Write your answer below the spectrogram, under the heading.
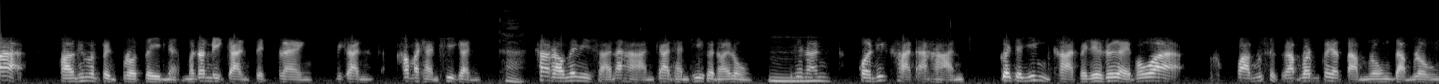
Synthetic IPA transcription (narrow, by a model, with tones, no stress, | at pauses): waː˥˩ | kʰwaː˧mt̪ʰiː˥˩ma˧npe˧npɾoː˧t̪iː˧nːi˧˩ɐma˧nt̪ɔ˥˩miː˧kaː˧npi˨˩ət̪̚plɛː˧ŋ | miː˧kaː˧n | kʰa˥˩wmaː˧t̪ʰɛː˧nt̪ʰiː˥˩ka˧nʰ˩t̪ʰaː˥˩ɾa˧wma˥˩jmiː˧saː˩˦nʔaː˧ɦa̰ː˩˦nkaː˧nt̪ʰɛː˧nt̪ʰiː˥˩kɔ˥˩nɔː˦˥jlo˧ŋpʰɔ˦˥t͡ɕʰa˥˧na˦˥n | kʰo˧ənt̪ʰiː˥˩kʰa̰ː˨˩t̪̚ʔa̰ː˧ɦa̰ː˩˦n | kɔː˥˩t͡ɕa˨˩ji˥˩ŋkʰaː˨˩t̪̚pa˧jɾɯ˥˩jɾɯ˥˩əjpʰɔ˦˥waː˥˩ | kʰwaː˧mɾu˦˥sɯ˨˩k̚ɾa˦˥p̚ɾo˦˥t̪̚kɔː˥˩t͡ɕa˨˩t̪a˨˩mlo˧ŋd̪a˨˩mlo˧ŋ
